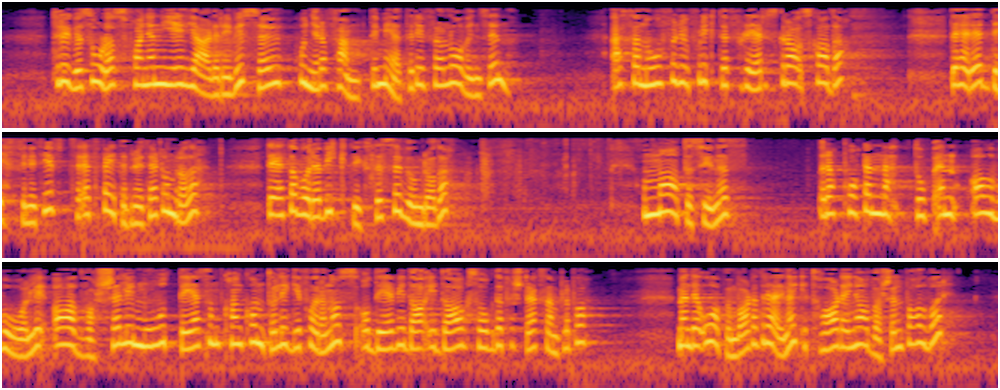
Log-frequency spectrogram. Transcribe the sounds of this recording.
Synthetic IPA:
t̪ʰɾʏɡʋeːsuːɽɔsfɑnɛnyːjæːɽəɾɪːʋɪsɑʉhʉnd̪ɾəɔfæmt̪ɪmeːt̪əɾiːfɾoːloːʋɪnsiːn | ʔɛsɛnuːfɽʏkt̪əfɽeːɾskɑːd̪ɑ | d̪̥ɛhæːɾəɛd̪ɛfɪnɪt̪ʰiːft̪ɛt̪beɪt̪əpʰɾɪʊɾɪt̪ʰeːʈʊmɾoːd̪ə | d̪̥ɛæɾɛt̪ːɑːʋoːɾəʋɪkt̪ɪkst̪əsœʉʊmɾoːd̪ə | ɔmɑːt̪əsyːnəs | ɾɑpʰɔʈːəɳɛt̪ːʊpɛnʔɑlʋoːɭɪʔɑːd̪ʋɑʂəlɪmuːt̪̚d̪ɛsɔmkʰɑnkʰɔmːət̪ʰɪlɔlɪɡːəɪfɔɾɑnɔsɔ̰d̪ɛʋɪd̪ɑːʔɪd̪ɑːɡsoːɡd̪ɛfœʂʈəɛksɛmpləpʰɔ | mɛnd̪ɛæɾoːpənbɑːʈɑt̪ɾɛjeːɾɪŋɑɪkːət̪ʰɑːɖɛnɑːd̪ʋɑʂəln̩pɔɑlʋɔɾ

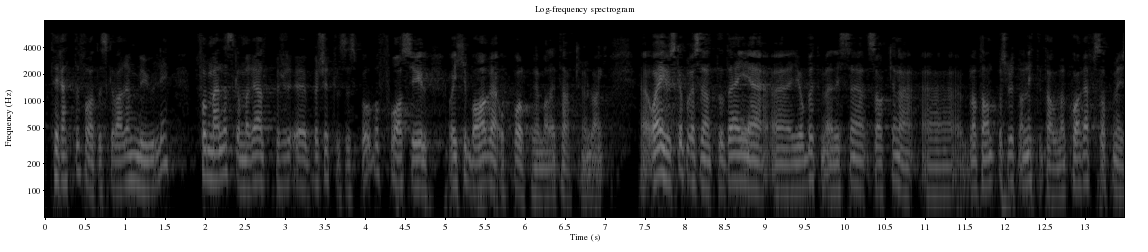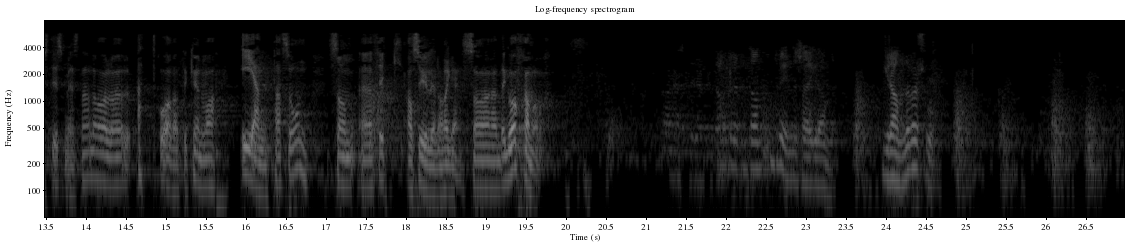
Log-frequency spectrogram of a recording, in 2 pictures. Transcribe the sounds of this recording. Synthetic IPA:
t̪ʰɪlɾɛt̪ːəfɔɾɑt̪̚d̪ɛskɑlʋæːɾəmʉːlɪ | fɔɾmɛnːəskəɾmɛɾɛɛlt̪̚bəbəʂʏt̪ːəlsəsbəhuːʋɔfoːɑsyːlʔɔɪçːəbɑːɾəʔɔ̰pːhɔlpʰɔhʉmɑnɪt̪ʰæːʁt̪̚ɡɾʉ̰nlɑ̰ːɡ | ɔ̰jæɡhʉskəɾpʰɾɛsɪd̪ɛnt̪ɑt̪jæɪjɔbːət̪mɛ̰d̪ɪsːəsɑːkənəblʔɑnt̪ɑnət̪̚pʰɔsʂɭʉt̪ːn̩ɑ̰nɪt̪ːɪt̪ʰɑlːənɔkʰoːæɾɛfsɑ̰t̪ːmɛjʉst̪iːtsmɪnɪ̰st̪əʁəd̪ɛʋɑʋɛllɛt̪ːʰoːɾɑt̪̚d̪ɛkʉnːəʋɑɾ | eːnpʰæɾsuːnsɔmfɪkɑsyːlɪnɔɾɡə̰sɔd̪ɛɡoːɾfɾɑmːɔ̰ːʋə̰ɾ | nt̪ʰɑnt̪n̩ynəʂæɪ | ɡɾɑnːəʋɑʂɡuː

